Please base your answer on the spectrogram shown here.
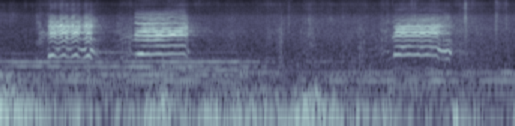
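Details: Goat kids bleating while being led out to free-range graze in Tamil Nadu, seven kids running behind the herder with one missing; three short, quavering, high bleats over a steady musical drone.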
